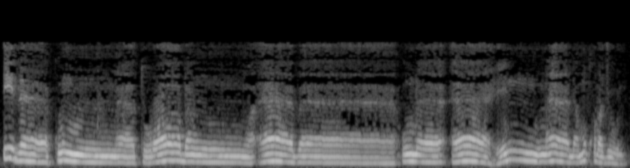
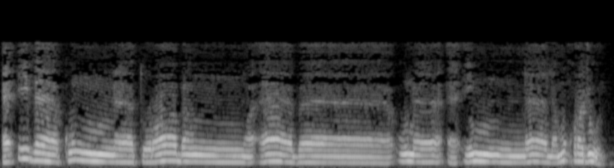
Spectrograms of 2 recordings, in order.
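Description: First: إذا with one hamza, آهنا with long a gliding into a softened hamza; statement idha, eased hamza. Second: أإذا and أإنا each begun with two full hamzas; two questioning hamzas. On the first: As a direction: say plain idha for إذا, then aa-hinna for آهنا. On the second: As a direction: say a-idha for أإذا and a-inna for أإنا. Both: Shown as a demonstration. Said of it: "بالإخبار في الموضع الأول".

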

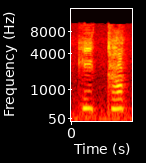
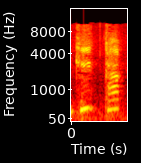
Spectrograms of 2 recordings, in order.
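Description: The two takes are said the same way.

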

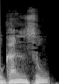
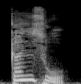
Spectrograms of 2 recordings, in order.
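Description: First: 甘肃 as gānsū, 肃 level; level first tone on 肃 in 甘肃; Beijing-style 甘肃 without a falling ending; Beijing dialect reading. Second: Said in the usual way. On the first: Shown as a demonstration. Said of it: "北京话读". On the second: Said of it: "北京话读甘肃".

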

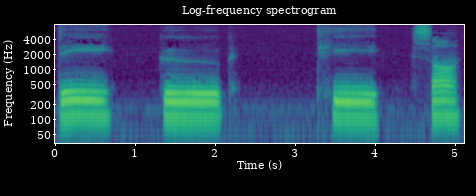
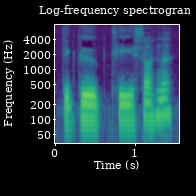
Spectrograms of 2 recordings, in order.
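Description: First: "D Gug ti son" in long, separate syllables; syllable-by-syllable pronunciation. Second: "Di gug ti son" run together as one word; joined-up pronunciation. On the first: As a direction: sound out "D Gug ti son" slowly, G as K, nasalized ending. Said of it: "like this". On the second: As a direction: say "Di gug ti son" connected, with nasalized ending. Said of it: "the N sound is nasalized". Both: Shown as a demonstration.

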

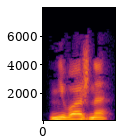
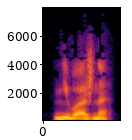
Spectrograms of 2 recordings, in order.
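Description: First: Said in the usual way. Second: Неважно dropped low and brushed off; dismissive. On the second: A narrator's reading. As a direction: say неважно low, waving it away. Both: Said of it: "отмахнулась от неё".

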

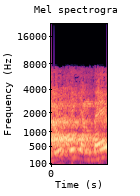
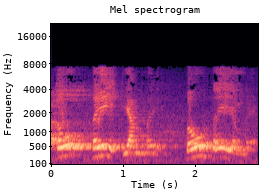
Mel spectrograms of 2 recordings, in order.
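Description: First: "Tú Tí Dâm Bí" with Vietnamese sounds; Vietnamese reading. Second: "Tú Tí Dâm Bí" in a higher Khmer accent; Khmer reading. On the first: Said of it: "Người Việt Nam đọc là". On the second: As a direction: imitate a Khmer reader saying "Tú Tí Dâm Bí". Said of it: "Nếu mà người Khmer họ đọc là". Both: Shown as a demonstration.

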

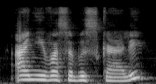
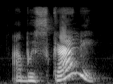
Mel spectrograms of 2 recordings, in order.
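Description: First: Said in the usual way. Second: Sarcastic echo of the question. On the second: A narrator's reading. Albert echoes George's question about being searched, sarcastically. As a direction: throw the word back with mild sarcasm. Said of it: "саркастически переспросил Альберт".

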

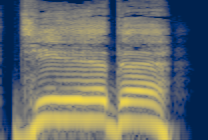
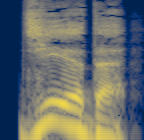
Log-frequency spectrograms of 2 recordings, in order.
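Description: First: High shrieking cry for grandpa; panicked shout. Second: Trembling whimper. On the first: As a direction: scream it out in panic. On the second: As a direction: call out shakily, stunned. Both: Acted. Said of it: "трясся и повторял".

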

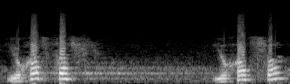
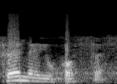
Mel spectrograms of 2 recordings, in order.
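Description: First: Higher rising يخفف with a heavy فاء; a mock student's heavy فاء; imitated student error; student's mistaken reading. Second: فلا يخفف slow, both فاء light; corrected recitation; correct light reading. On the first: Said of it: "طب ما انت لسه قايل فلا". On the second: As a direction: keep each فاء thin. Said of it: "يبقى الفه دي زي الفه دي". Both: Shown as a demonstration.

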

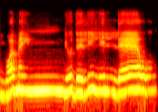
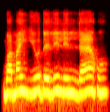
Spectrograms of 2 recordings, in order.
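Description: First: Slow recitation, "وَمَن" held in a long nasal hum; with ghunna. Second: "وَمَن" cut short straight into "يُضْلِلِ", no hum; without ghunna. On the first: Teacher demonstrates ghunna, "وَمَن" slowly drawn out through the nose. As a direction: stretch the nasal join from "وَمَن" into "يُضْلِلِ". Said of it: "ہم گناہ کر کے پڑھ رہے ہیں". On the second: Teacher shows the mistake, "وَمَن" joined quickly to "يُضْلِلِ" without ghunna. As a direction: recite with no held nasal sound after "وَمَن". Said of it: "اگر میں گننے کے ساتھ نہ پڑھوں تو کیسے پڑھوں گی؟".

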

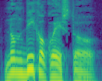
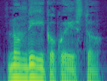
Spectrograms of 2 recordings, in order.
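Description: First: Higher, slower insistent third denial; third insistence. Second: Slow denial. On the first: Son to mother, insisting a third time. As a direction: press the point, questo drawn out. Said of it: "dissi io per la terza volta". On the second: Son to mother, slow steady denial. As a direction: calmly hold your ground. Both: Acted.

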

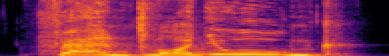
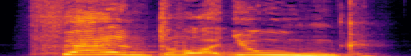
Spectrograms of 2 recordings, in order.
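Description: First: High, slow, ringing cry of joy; exultant shout. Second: High, drawn-out joyful cry; exultant shout. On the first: Breaking through snow, shouting up to the stars, overjoyed. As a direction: shout it out stretching every word. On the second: Repeating the news to the diggers below, overjoyed. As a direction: call it again, leaning on Fent. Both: A narrator's reading.

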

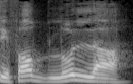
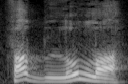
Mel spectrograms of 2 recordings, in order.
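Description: First: الله with a thin light lam, the wrong way; mock wrong light lam in الله; light lam mistake. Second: الله with a thick lam after a damma, slow; heavy lam. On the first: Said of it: "ما ينفعش". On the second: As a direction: draw out فضل الله with a full heavy lam. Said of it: "نجيب مثال للضم". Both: Shown as a demonstration.

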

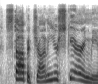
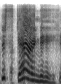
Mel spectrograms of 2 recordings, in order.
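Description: First: High-pitched mock-frightened plea; Barbara impression. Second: Loud, high, drawn-out mock wail; Barbara impression. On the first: Podcast host quoting the horror heroine, higher mock-scared voice. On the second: Podcast host redoing the heroine for laughs, hammed-up wail. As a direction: ham up the scared horror heroine, slow and loud. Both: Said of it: "your Barbara impression".

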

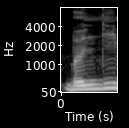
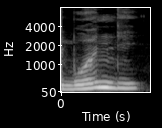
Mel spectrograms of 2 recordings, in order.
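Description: First: "Bondi" with a simple B-on opening; "Bondi" as first misheard, without the u; mispronounced parrot word. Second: "Buondi" with a w glide after the B; "Buondi" opened as bwon, Italian style; corrected Italian pronunciation. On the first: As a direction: say "Bondi" with no w glide after the B. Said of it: "l'animal ne disait pas". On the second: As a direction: stress the corrected "Buondi", higher and louder. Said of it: "l'animal ne disait pas: «Bondi», mais «Buondi»". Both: Shown as a demonstration.

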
